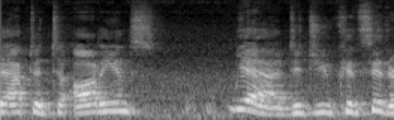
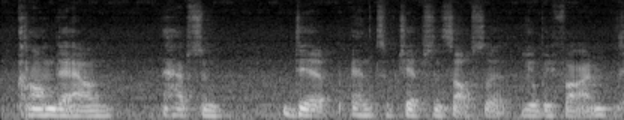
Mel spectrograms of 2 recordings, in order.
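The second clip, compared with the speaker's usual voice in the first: soothing; 4 semitones lower, 7 dB quieter than usual. Acted.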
